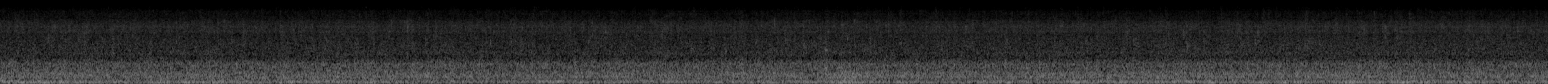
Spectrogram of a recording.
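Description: Rain falling steadily during a thunderstorm, an even wash of noise with no thunderclap.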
